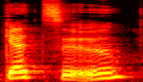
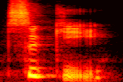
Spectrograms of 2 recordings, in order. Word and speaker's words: 月: These Chinese speakers pronounce it getsu. We could also call it tsuki. So I'll write this kanji, and depending on how I want to use it, it can be read getsu or tsuki.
